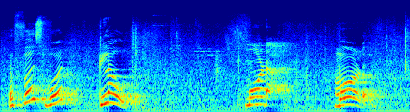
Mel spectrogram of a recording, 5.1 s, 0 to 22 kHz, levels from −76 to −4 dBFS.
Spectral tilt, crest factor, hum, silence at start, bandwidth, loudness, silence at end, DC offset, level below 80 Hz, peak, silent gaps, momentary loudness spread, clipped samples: -4.5 dB/octave; 18 dB; none; 0 s; 15 kHz; -20 LUFS; 0 s; under 0.1%; -46 dBFS; -4 dBFS; none; 19 LU; under 0.1%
